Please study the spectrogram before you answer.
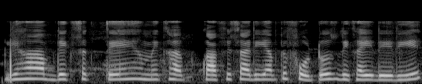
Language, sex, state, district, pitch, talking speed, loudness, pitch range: Hindi, female, Rajasthan, Jaipur, 235 Hz, 225 wpm, -22 LUFS, 225-245 Hz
